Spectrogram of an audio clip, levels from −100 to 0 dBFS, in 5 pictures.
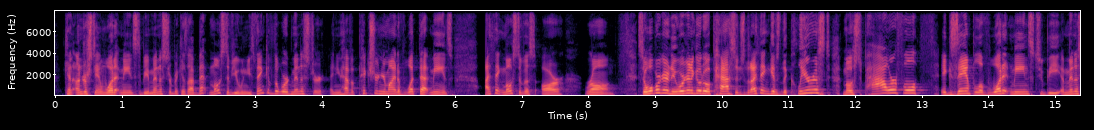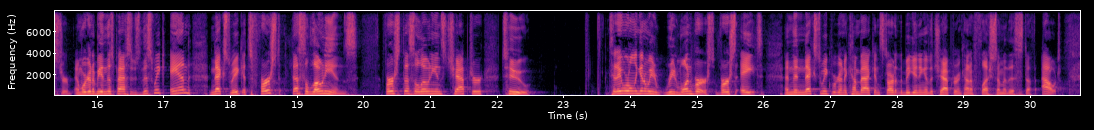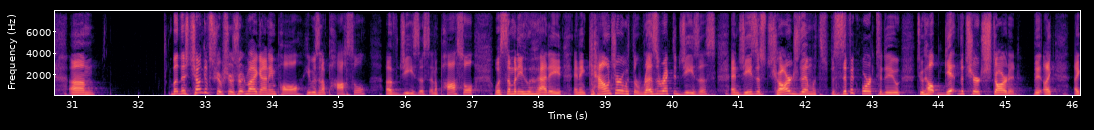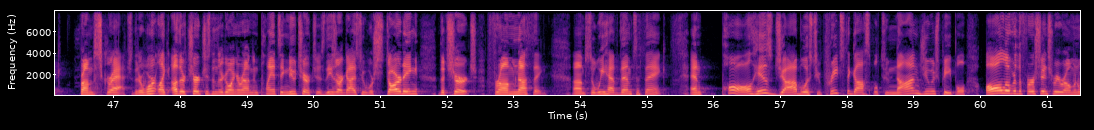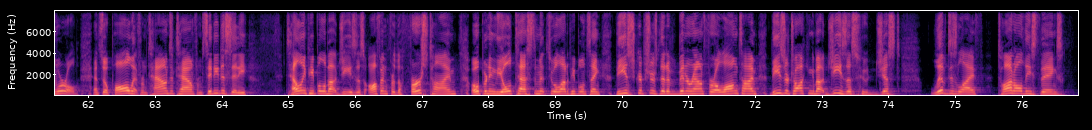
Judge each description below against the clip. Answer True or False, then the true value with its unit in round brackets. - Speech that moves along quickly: True (225 wpm)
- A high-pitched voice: True (195 Hz)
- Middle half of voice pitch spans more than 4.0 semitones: True (5.1 semitones)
